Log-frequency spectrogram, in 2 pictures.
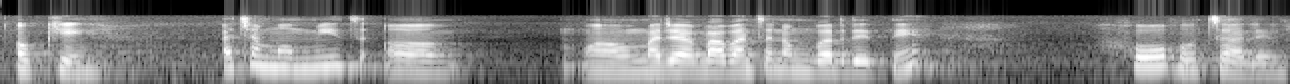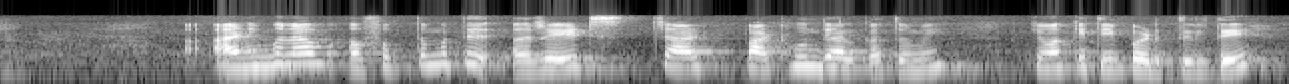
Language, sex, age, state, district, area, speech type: Marathi, female, 18-30, Maharashtra, Pune, urban, spontaneous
